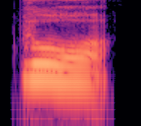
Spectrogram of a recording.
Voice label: "落", Chinese

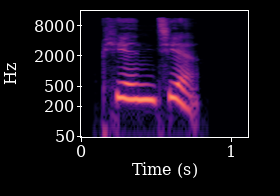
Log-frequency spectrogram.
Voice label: "偏见", Chinese

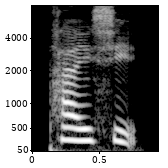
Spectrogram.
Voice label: "拍戏", Chinese

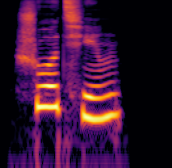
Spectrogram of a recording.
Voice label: "说情", Chinese

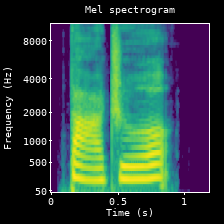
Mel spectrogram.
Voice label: "打折", Chinese

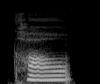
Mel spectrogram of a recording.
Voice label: "考", Chinese

